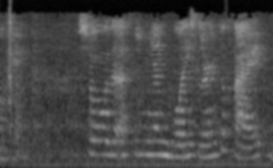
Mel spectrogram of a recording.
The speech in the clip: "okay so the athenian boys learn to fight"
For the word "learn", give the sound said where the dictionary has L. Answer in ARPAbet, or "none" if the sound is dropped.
L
